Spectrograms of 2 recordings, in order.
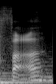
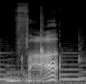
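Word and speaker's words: phở: It's actually pronounced Pho, by the way. Say it with me. Pho.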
